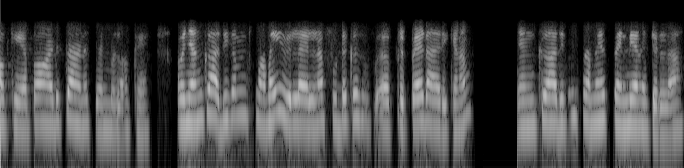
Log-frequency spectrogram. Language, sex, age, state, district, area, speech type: Malayalam, female, 18-30, Kerala, Alappuzha, rural, conversation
